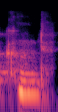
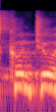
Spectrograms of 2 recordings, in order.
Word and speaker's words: kuntu: Kewa kundu tewa tak. Oh, yeah, it's kuntu in the commentary. It should be TU. Yeah.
